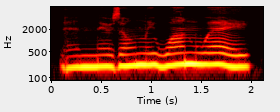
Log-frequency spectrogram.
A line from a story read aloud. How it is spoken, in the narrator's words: said, in an almost whisper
